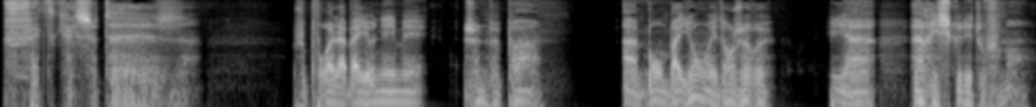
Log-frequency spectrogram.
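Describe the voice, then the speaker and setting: A stern, weary gunslinger speaks slowly and softly in a very deep, gravelly voice, as a man reads him. Each word is measured and cold, with a husky edge. The recording is dry and close. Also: fairly even intonation, dry recording, heavily acted. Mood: velvety calm. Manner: slow, low, velvety and measured.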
